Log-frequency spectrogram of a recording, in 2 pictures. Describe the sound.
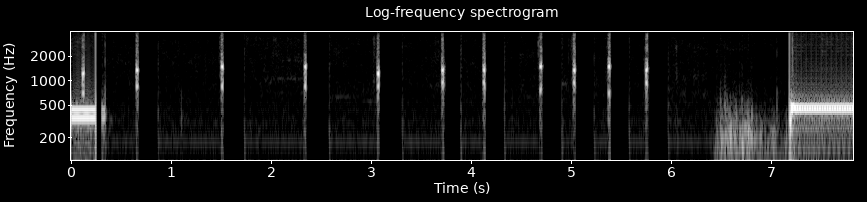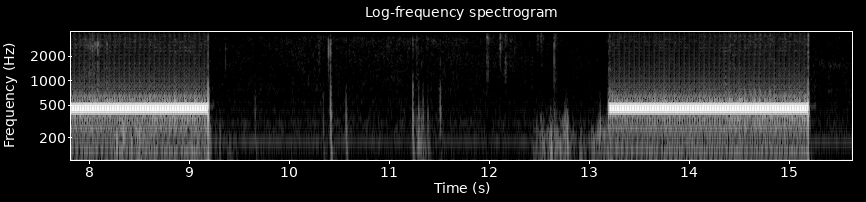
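Telephone line tones during a call transfer: a string of many short clicking pips, then a long steady mid-pitched tone, a quiet stretch with faint rustles, and a second identical sustained tone.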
